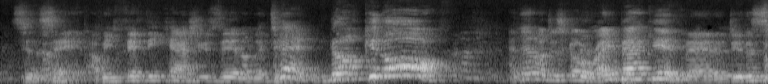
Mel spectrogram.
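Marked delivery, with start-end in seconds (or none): 2.0-3.4 high, drawn-out exasperated yell; mock self-scolding shout. Comedian catching himself fifty cashews in, mock scolding shout. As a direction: shout it slowly as a telling-off.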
